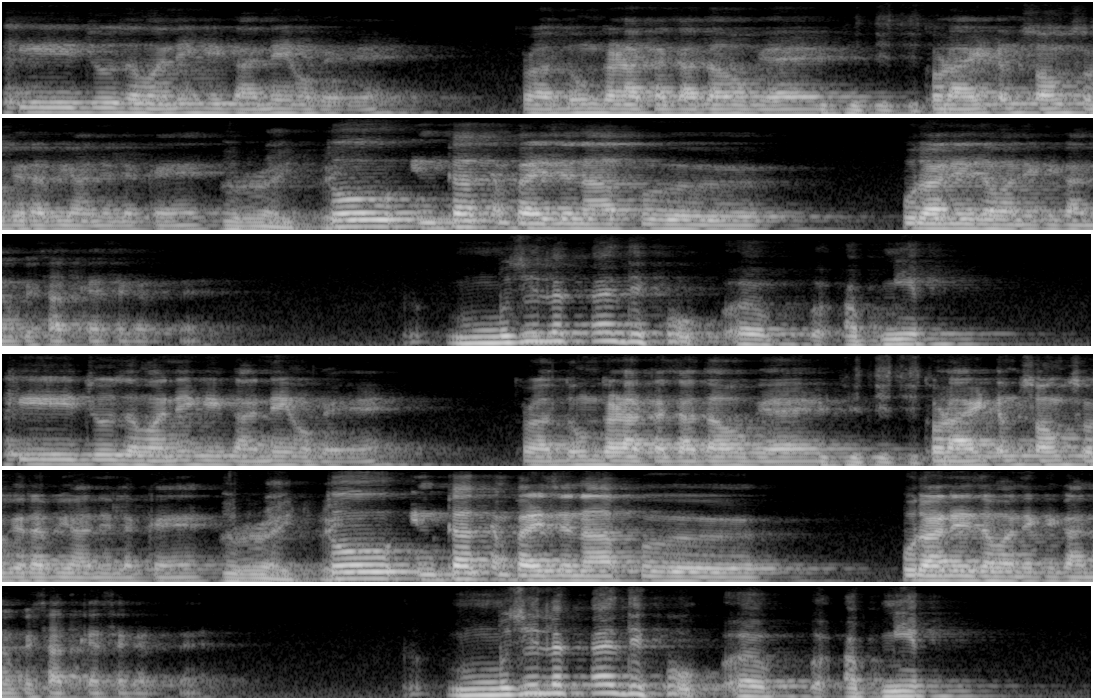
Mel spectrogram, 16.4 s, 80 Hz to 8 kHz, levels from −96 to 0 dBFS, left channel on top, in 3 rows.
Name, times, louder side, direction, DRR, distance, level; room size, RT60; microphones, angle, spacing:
voice 1, 0.0-1.9 2.6-4.1 4.6-6.4 7.1-9.2 10.0-11.2 11.5-11.9, right 1 dB, 80° right, 5 dB, 3.1 m, -26 dB
voice 2, 4.1-4.6 6.6-7.2 13.1-15.5, right 1 dB, 55° right, 11 dB, 1.6 m, -28 dB
22.0 x 21.5 x 7.7 m, 0.96 s
head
